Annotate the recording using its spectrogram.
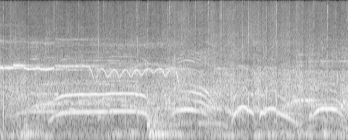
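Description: Audience applauding and cheering with whoops as a big-band piece ends, over a long shrill whistle that warbles in the middle before stopping.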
